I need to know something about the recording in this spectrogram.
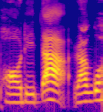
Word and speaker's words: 벌이다: 벌이다라고 쓸 때는 소리는 어 버리다와 같은데 여기 긴 소리를내는 거예요. 그래서 버리다라고 하면 됩니다.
